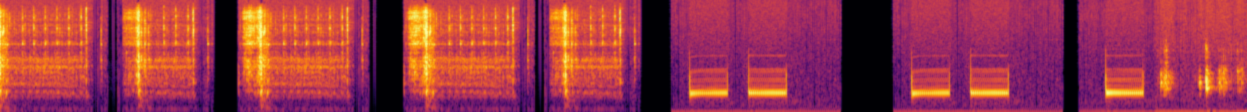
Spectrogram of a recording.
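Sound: telephone dialing and ringing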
